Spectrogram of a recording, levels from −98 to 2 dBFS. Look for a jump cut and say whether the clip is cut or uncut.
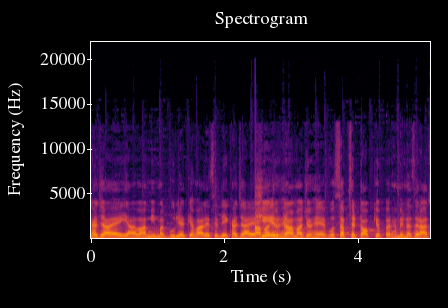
cut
